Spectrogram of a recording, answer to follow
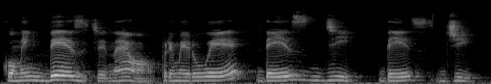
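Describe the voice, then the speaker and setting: Slow, patient Brazilian woman teaching. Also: on the low side. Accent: Brazilian Portuguese. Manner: patient, reassuring, spells out example words. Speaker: Portuguese teacher. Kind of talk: slow pronunciation lesson.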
